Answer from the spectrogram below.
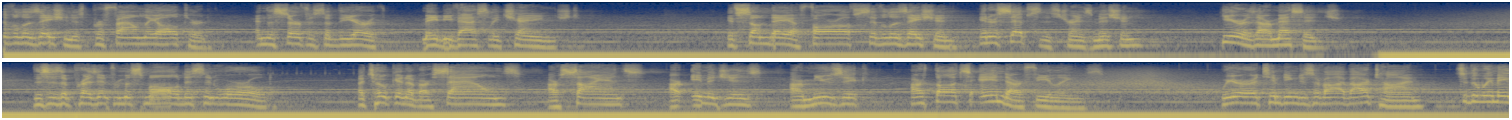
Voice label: Narration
